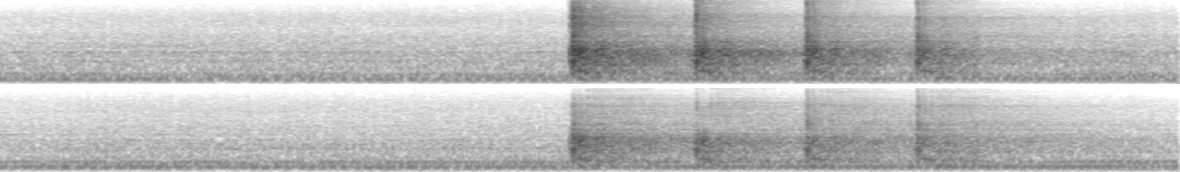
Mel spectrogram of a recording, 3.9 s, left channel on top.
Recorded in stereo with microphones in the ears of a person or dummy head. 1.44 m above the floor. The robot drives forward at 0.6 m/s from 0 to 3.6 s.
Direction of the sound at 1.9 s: 75° left (ahead or behind).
